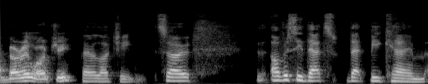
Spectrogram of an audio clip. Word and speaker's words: Bariloche: Do you think, so if we go to the town of, is it Bariloche? Is that how you pronounce it? Yeah, Bariloche.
